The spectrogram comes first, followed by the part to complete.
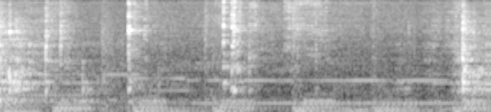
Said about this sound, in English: We're gonna let these spices just cook into the oil, let the oil take on some of that delicious spicy flavor.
